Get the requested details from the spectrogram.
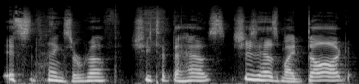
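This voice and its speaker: A man's voice: high-pitched, measured pace, darkish tone, pitched above the performer's own voice. A man voicing a self-pitying mobster boss who moans that his divorce leaves him no time for business. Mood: whiny. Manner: self-pitying, put-upon whine.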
